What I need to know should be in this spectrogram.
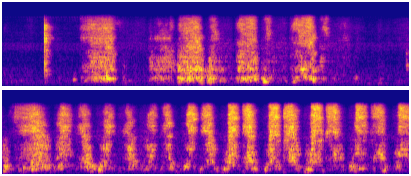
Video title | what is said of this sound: The real work begins "Tucker Special" | you can hear it. It's pretty gritty.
